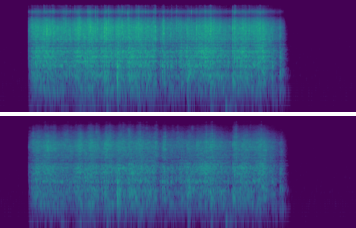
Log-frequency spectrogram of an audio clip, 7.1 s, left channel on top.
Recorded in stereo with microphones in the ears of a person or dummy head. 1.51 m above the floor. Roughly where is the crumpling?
Left.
